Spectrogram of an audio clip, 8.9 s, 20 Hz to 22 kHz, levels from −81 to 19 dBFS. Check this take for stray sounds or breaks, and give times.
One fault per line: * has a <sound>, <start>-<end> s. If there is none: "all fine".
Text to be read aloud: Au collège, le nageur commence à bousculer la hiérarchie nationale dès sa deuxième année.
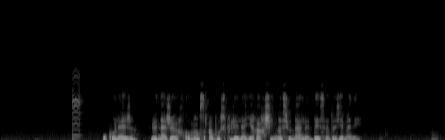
* has a squeak, 1.4-1.7 s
